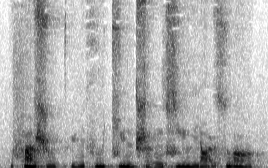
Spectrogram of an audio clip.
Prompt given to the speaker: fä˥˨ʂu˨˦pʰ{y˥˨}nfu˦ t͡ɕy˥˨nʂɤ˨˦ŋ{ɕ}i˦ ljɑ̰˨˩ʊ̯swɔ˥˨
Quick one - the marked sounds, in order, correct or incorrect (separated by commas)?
incorrect, correct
